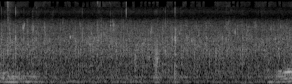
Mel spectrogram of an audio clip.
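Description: Pork fat fries in a pan as it renders into oil, a dense continuous sizzle with scattered tiny crackles, close and steady, with no talking.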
